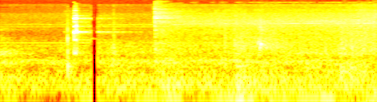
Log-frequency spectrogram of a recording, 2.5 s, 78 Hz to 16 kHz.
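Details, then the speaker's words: 1UZ-FE VVT-i harness adapted plug-and-play into IS200 with J160 manual gearbox, fuel pump test activated: one sharp relay click then faint steady hum of fuel pump running; normal fuel pump relay click. "when i click this button you're going to hear the relay click on"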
